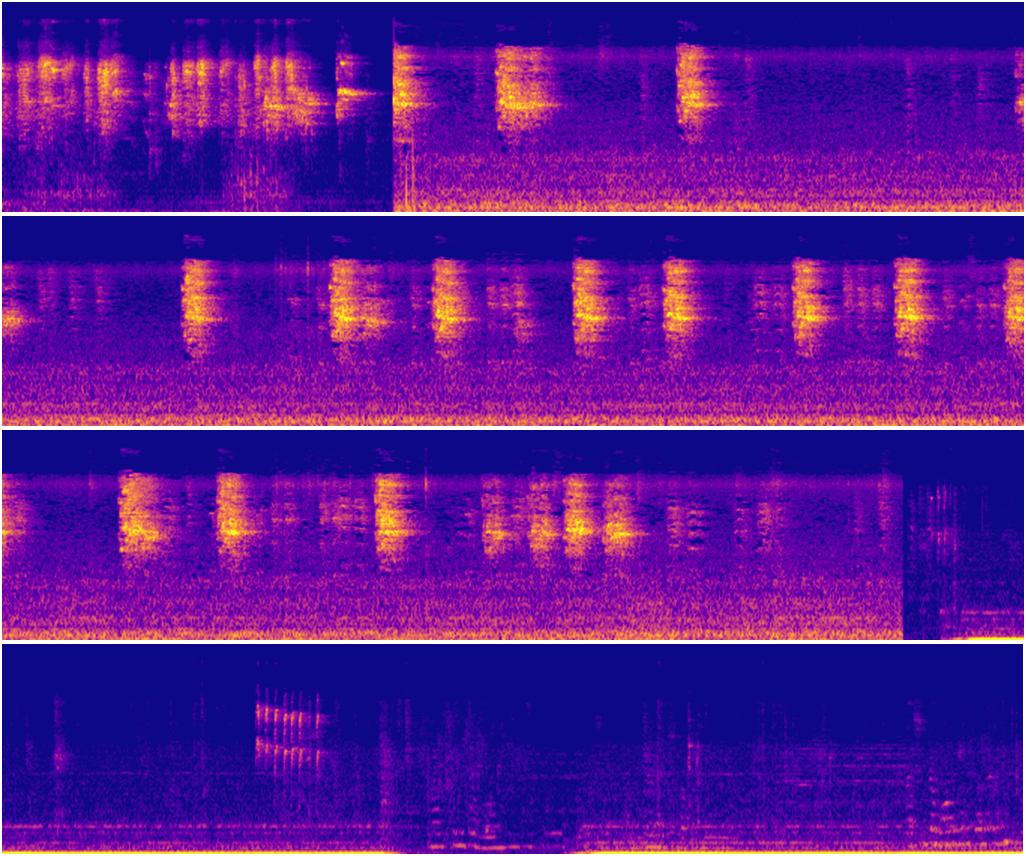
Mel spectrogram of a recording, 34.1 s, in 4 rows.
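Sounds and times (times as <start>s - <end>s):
bird high-pitched calls: 0.0s - 4.8s, 5.4s - 6.2s, 7.6s - 24.6s, 27.6s - 28.4s.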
